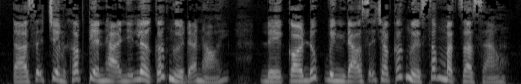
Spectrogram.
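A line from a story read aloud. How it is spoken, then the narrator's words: Angry. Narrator (Vietnamese): Nhật Nguyệt tức giận nói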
